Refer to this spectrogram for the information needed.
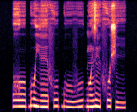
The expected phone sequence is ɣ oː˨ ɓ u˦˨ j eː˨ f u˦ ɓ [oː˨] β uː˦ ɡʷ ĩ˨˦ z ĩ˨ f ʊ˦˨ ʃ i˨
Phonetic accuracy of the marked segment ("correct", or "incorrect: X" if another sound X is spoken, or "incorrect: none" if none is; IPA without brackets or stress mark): incorrect: uː˨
